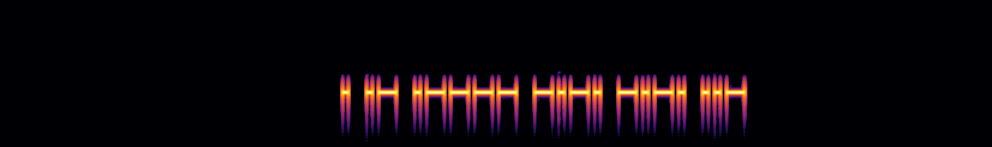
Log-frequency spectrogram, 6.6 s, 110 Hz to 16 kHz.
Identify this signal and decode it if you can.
Morse code, heard as a keyed tone, about 30 wpm, 700 Hz. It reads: EA1CCU
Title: DXCC-100 Call Signs - 6 Characters - Repeated 3x - 30wpm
